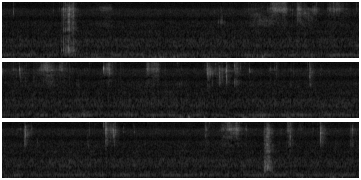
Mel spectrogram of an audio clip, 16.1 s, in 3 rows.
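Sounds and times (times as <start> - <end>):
wet chewing: 4.0 - 10.1, 12.0 - 12.9.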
